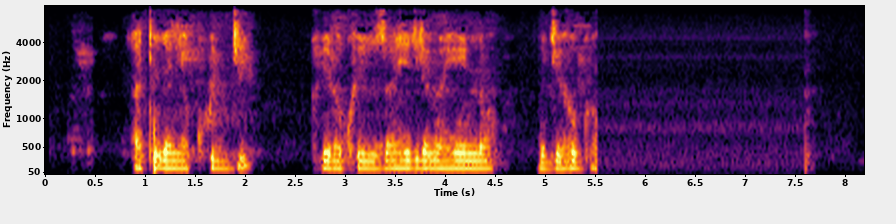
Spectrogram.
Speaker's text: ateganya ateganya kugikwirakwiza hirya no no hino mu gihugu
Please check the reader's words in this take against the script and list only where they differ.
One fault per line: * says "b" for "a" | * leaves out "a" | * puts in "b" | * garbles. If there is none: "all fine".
* leaves out "ateganya"
* leaves out "no"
